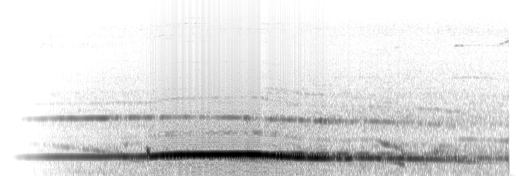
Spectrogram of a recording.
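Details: Gray wolf (Canis lupus), howl.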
